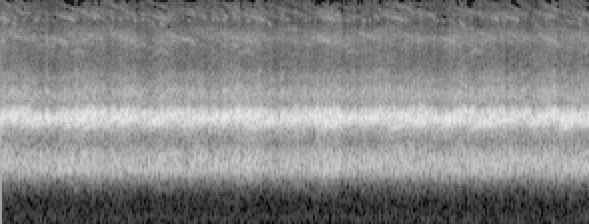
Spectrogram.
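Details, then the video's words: Singing frogs make a steady, dense chorus of rapid trills at two pitch levels, with a brief slight dip in loudness midway, otherwise unbroken. "One hour of singing frogs."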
